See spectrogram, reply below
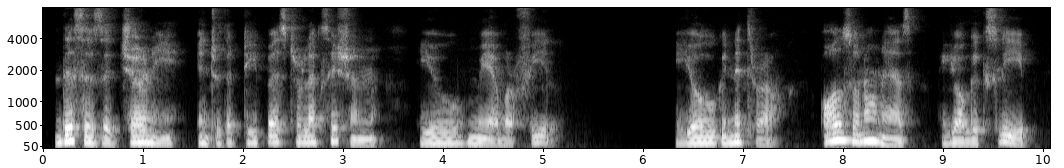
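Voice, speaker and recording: Soothing and deliberate, a meditation guide leads a yoga nidra relaxation, leaving long pauses between short phrases. The voice sits in the mid range with a dark tone.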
